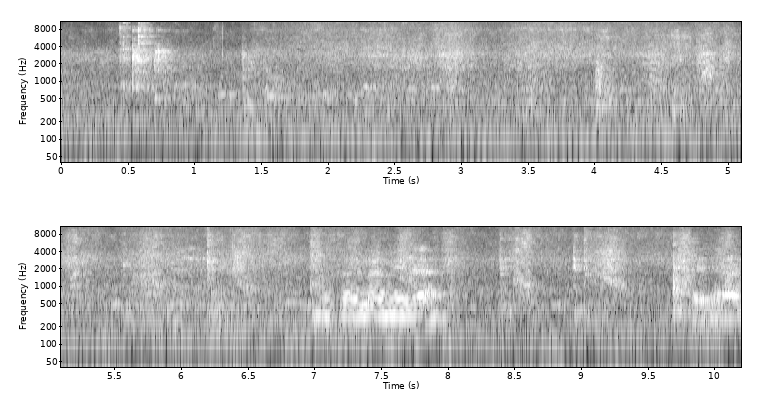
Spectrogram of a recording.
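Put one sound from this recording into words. A metal spatula scrapes and clinks against a metal pan.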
